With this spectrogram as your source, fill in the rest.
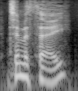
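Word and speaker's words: Timothée: Timothy, that's how you pronounce his first name, by the way.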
